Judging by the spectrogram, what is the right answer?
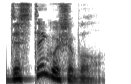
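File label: "distinguishable", British English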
